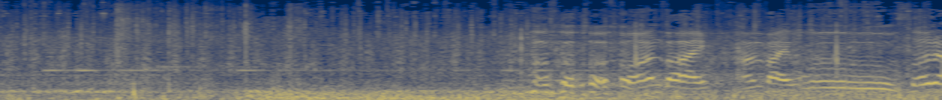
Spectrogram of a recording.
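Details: Two excited dogs, Tonka the malamute and Monroe, so eager before a bikejoring morning they can't sit still for their leashes; in the second half a rapid run of wavering, high whines and yips rises and falls over shuffling, rustling movement.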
